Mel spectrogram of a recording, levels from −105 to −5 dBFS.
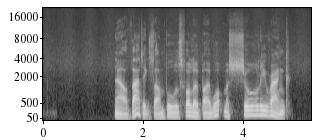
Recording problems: hiss; faint; throughout; 25 dB below the speech

